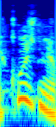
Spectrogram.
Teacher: Другий «ні» м'який, і він пом'якшує твердий «з». Отже, «з» пом'якшується до «зі».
